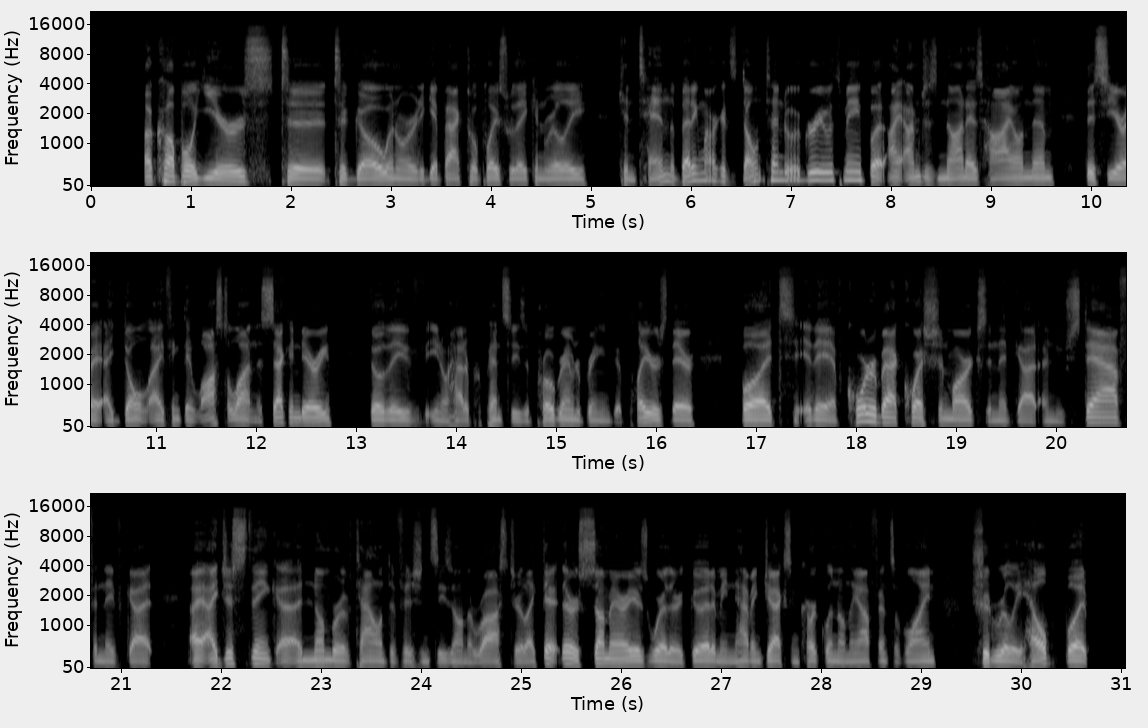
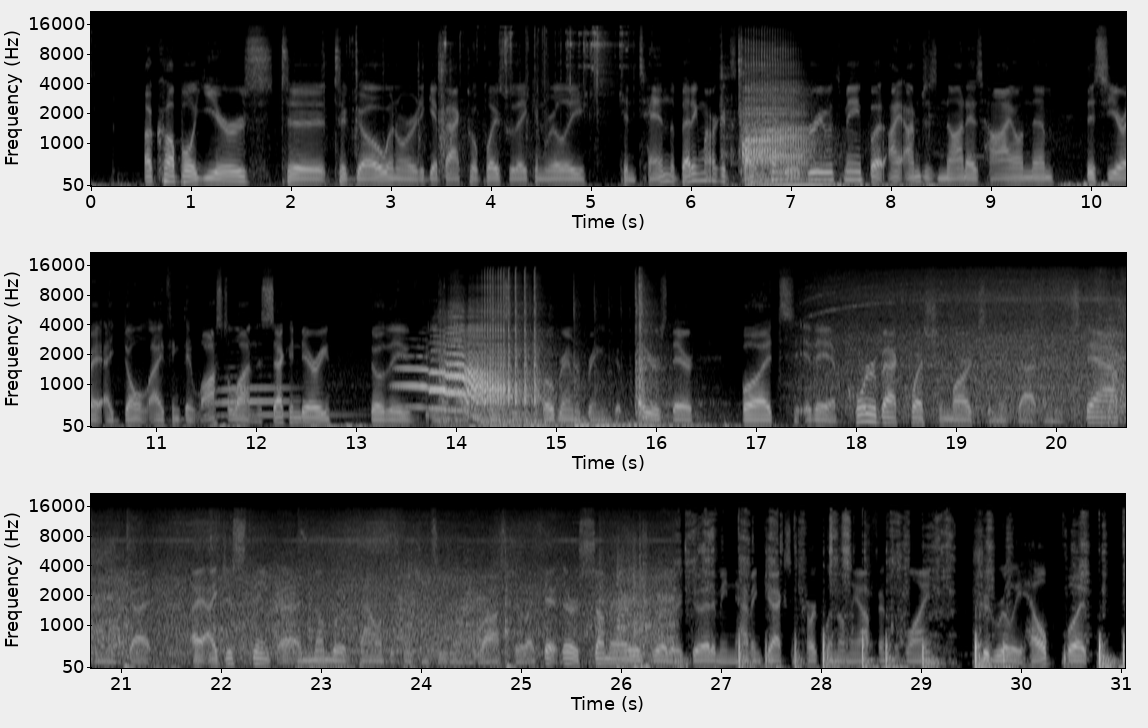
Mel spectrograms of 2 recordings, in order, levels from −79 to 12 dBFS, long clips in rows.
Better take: first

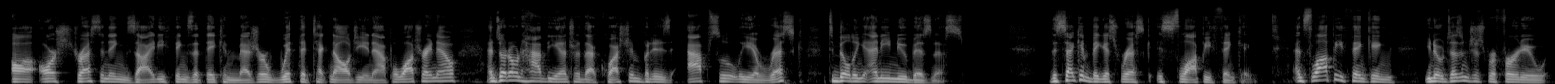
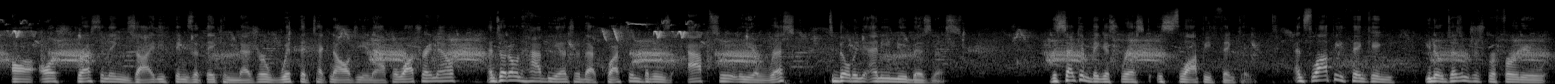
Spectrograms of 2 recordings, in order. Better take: first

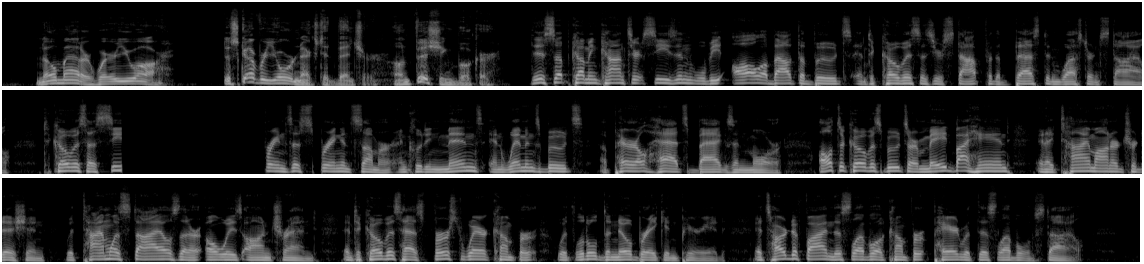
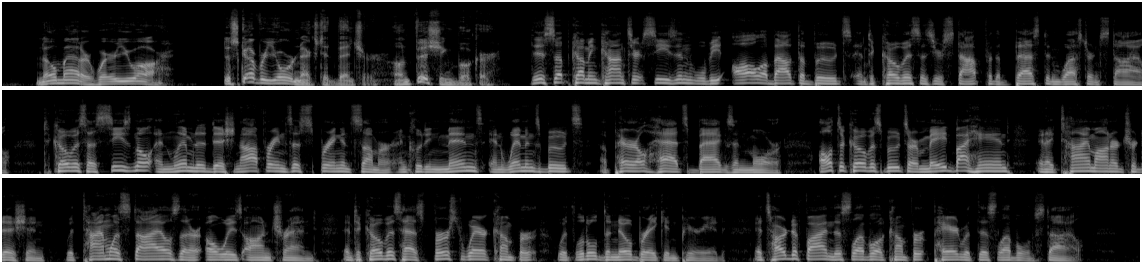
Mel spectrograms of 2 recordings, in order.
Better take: second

